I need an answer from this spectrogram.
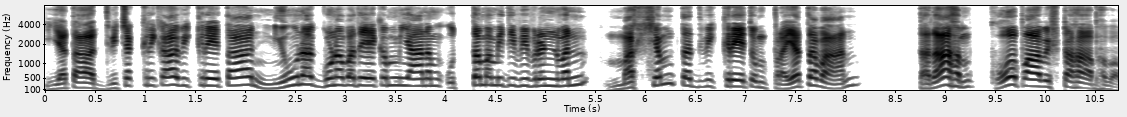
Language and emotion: Sanskrit, angry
